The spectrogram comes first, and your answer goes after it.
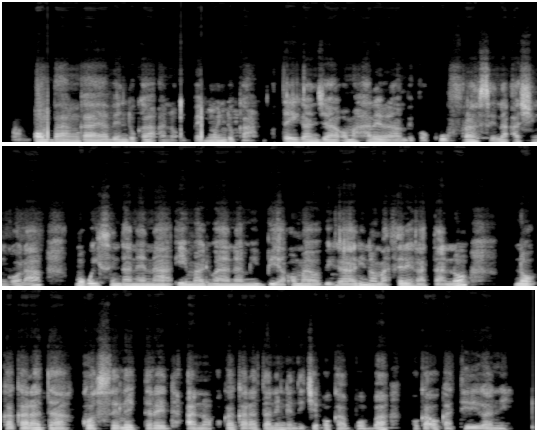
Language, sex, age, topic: Oshiwambo, female, 25-35, finance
